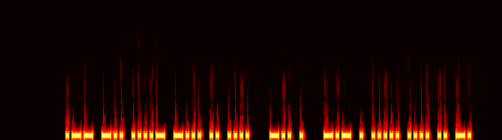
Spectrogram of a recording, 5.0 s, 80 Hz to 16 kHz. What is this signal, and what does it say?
Morse code, heard as a keyed tone, about 40 wpm, 700 Hz. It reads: WD4BIH DE KE5HIN
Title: USA Callsign DE Callsign 40wpm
